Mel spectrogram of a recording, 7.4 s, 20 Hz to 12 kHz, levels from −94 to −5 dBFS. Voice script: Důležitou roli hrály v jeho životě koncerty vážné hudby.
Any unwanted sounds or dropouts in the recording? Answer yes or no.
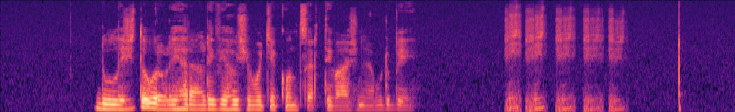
yes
